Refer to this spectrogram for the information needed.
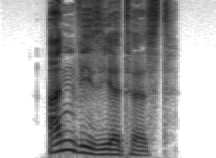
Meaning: inflection of anvisieren: 1. second-person singular dependent preterite 2. second-person singular dependent subjunctive II
- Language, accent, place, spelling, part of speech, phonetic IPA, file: German, Germany, Berlin, anvisiertest, verb, [ˈanviˌziːɐ̯təst], De-anvisiertest.ogg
